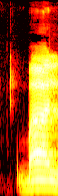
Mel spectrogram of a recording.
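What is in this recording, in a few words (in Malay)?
"balah", Malay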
